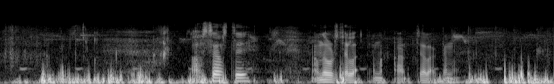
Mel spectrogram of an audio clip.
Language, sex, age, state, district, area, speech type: Santali, male, 18-30, West Bengal, Jhargram, rural, spontaneous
